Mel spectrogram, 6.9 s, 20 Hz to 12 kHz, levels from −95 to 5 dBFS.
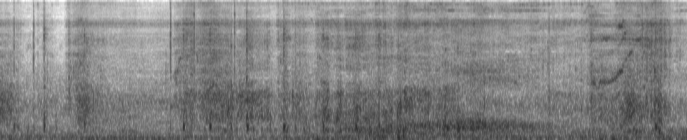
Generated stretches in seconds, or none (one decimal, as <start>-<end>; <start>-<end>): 1.2-1.7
